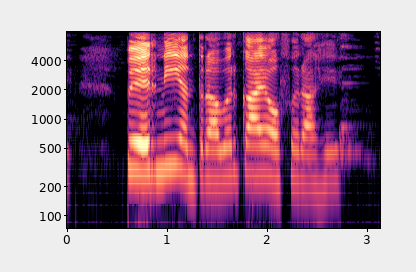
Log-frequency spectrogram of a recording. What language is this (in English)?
Marathi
